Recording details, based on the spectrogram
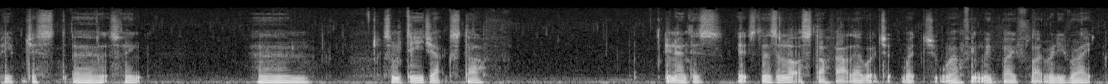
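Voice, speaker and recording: Over noticeable background noise, a man with a very deep, low pitch talks in a monotone, flat intonation. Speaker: electronic musician. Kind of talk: interview answer. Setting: radio studio.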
